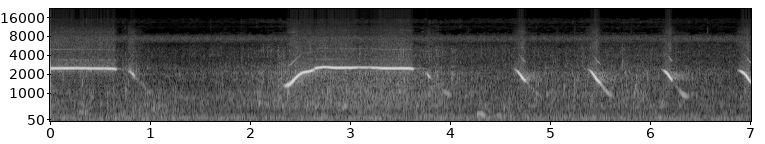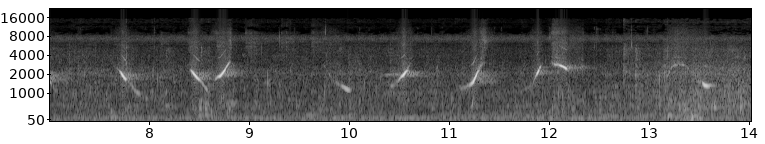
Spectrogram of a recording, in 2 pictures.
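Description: A bird whistling: two long clear whistles that rise and then hold one pitch, followed by a run of short, downward-sliding whistled notes repeated a little faster than once a second. Faint lapping of shallow seawater among rocks underneath.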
